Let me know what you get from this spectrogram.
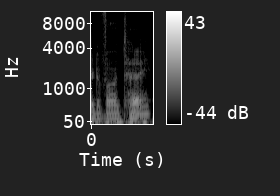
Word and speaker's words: DeVonta: Is it Devonta or Devontae? – Devontae Smith, yeah.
